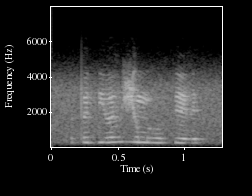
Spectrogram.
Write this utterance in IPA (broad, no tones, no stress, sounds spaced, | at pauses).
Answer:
t ə pʲ əː z ʑ ə m ɣ o k e z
